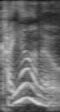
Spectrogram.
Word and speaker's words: Kayano: I think it's like Kayano, that's how you're supposed to say her name.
